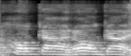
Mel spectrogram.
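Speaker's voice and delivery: high, loud mock moan.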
